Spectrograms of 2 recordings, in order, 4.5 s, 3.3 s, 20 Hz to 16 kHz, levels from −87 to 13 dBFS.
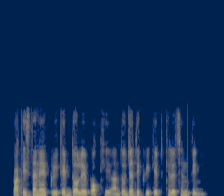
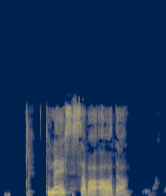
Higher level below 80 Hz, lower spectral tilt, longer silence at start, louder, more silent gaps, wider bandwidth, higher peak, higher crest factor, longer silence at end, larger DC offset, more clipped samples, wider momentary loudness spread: about the same, -62 dBFS vs -58 dBFS; first, -6.5 dB/octave vs -4 dB/octave; second, 0.25 s vs 0.5 s; second, -23 LUFS vs -14 LUFS; second, none vs 0.70-0.78 s, 0.84-0.90 s; second, 7.6 kHz vs 8.4 kHz; second, -4 dBFS vs 0 dBFS; about the same, 20 dB vs 16 dB; second, 0.45 s vs 0.8 s; neither; neither; second, 9 LU vs 24 LU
